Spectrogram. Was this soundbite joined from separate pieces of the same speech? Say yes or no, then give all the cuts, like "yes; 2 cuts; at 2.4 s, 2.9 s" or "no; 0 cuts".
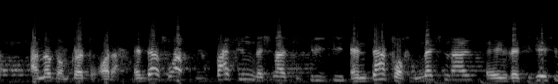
no; 0 cuts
